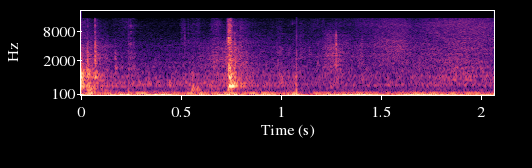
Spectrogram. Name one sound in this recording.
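A wooden dowel is pressed into a hole.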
